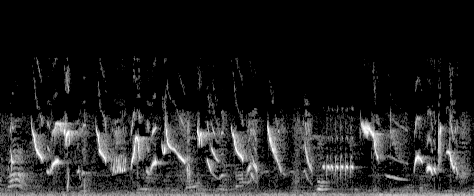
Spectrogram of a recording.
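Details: Black-throated canary song used to stimulate young birds of its species: a fast, nearly unbroken run of high sweeping whistles, twitters and short rattling trills, with faint low background noise.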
